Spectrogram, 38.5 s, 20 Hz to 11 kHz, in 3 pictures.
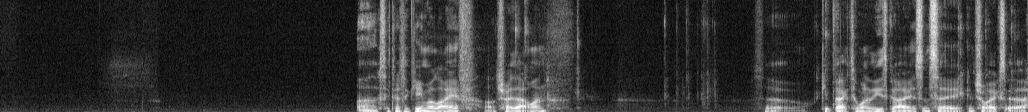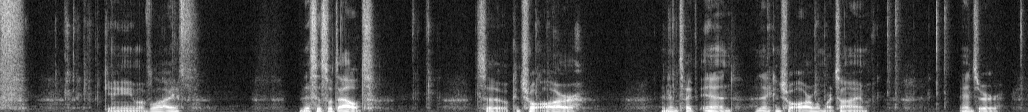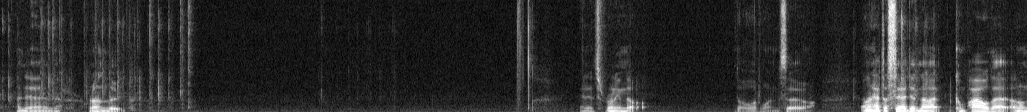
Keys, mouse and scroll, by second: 10.1 Return, 12.3 ctrl+f, 13.1-14.2 typing, 15.0 Return, 19.4 ctrl+r, 20.7-21.6 typing, 22.8 ctrl+r, 23.8 Return, 24.4 Return, 25.4-28.0 typing.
